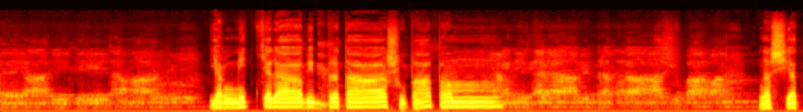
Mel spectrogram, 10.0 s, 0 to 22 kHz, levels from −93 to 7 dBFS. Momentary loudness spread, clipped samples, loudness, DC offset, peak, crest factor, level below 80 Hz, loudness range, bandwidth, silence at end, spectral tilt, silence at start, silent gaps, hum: 19 LU; under 0.1%; -14 LUFS; 0.6%; 0 dBFS; 16 dB; -50 dBFS; 10 LU; 12.5 kHz; 0.1 s; -6 dB/octave; 0 s; none; none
